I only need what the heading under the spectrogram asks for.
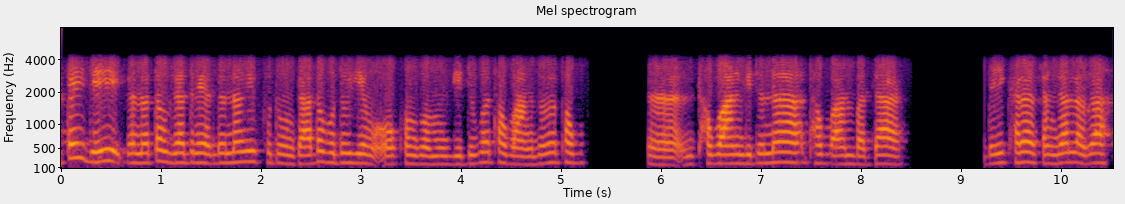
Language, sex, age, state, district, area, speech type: Manipuri, female, 45-60, Manipur, Kangpokpi, urban, conversation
